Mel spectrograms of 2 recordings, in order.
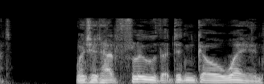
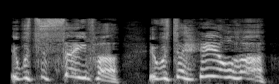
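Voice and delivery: high angry shout through tears; tearful anger; 4 dB louder than usual. Acted. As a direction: yell it, red-faced and crying. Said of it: "tears ... streaming angrily".

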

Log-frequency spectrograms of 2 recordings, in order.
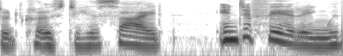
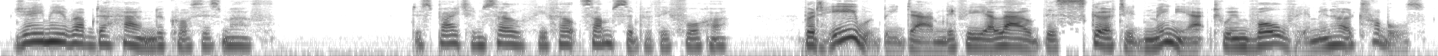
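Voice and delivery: usual speaking voice

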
